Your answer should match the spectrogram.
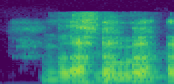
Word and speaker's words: Mazur: All right, so we got Carter Masur. That's how I just want to say Mazur. – it. even though he's from Michigan, so there's really probably no like crazy pronunciation to his name.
